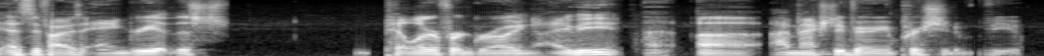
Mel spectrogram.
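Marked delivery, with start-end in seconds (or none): none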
